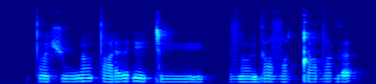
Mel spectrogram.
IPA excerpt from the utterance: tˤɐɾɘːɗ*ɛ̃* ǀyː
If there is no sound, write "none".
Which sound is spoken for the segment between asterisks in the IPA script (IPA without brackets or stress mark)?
ẽ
